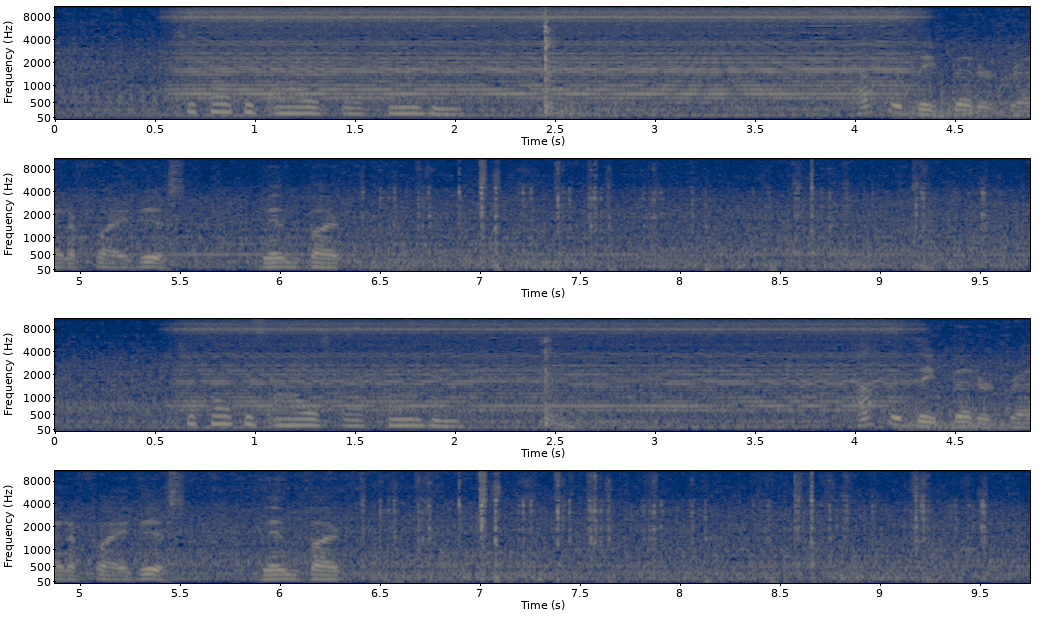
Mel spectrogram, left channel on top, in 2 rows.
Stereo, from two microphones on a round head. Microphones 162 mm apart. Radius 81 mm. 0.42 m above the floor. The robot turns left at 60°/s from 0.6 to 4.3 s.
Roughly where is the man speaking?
Right.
